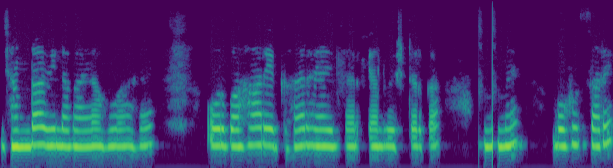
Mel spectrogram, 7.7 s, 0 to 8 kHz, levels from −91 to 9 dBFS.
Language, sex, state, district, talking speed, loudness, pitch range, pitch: Hindi, female, Bihar, Supaul, 135 wpm, -17 LUFS, 270-290 Hz, 275 Hz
